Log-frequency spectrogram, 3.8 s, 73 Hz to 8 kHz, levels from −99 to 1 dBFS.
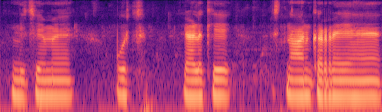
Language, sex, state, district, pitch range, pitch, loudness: Hindi, male, Jharkhand, Deoghar, 140-145 Hz, 140 Hz, -18 LUFS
